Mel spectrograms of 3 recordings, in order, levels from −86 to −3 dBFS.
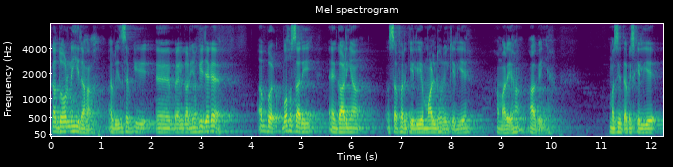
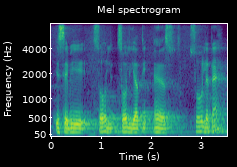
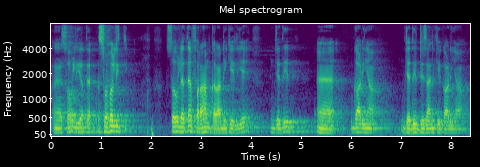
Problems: none marked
